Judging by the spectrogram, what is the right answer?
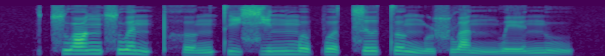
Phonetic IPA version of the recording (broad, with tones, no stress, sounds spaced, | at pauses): t͡s w ɑ˥ ŋ s w ə˥˩ n pʰ ɤ˧˥ ŋ t̪ i˥˩ ɕ i˥ n m ɤ˥˧ p ɤ˥˩ t͡s ɹ̩˥ t̪ ɤ˥˩ ŋ u˧˥ ʂ w a˥˩ n n̪ w e˧˥ ɪ̯ n̪ u˥˩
